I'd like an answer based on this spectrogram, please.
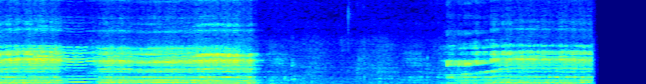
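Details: At a Buddhist nunnery near Hue in Vietnam, a pig snores: a long harsh, buzzy inhalation, a near-silent pause, then another raspy, tonal snore before the recording cuts off.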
